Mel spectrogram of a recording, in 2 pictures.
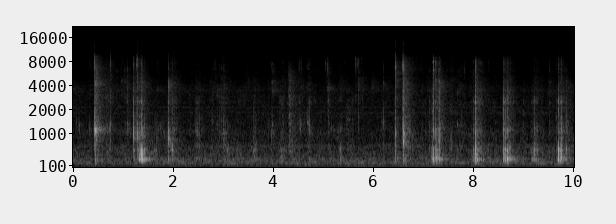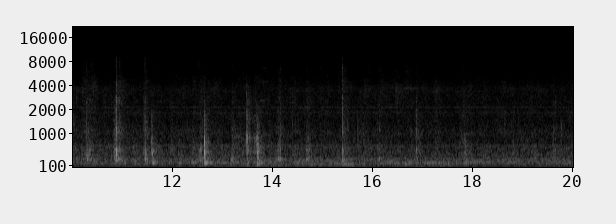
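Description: Hard pretzel bitten and chewed close to the microphone: a series of sharp crunches. They come loudest and thickest between about six and ten seconds in, then thin out into softer chewing.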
